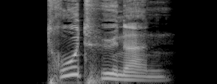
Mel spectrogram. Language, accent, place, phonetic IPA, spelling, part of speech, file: German, Germany, Berlin, [ˈtʁutˌhyːnɐn], Truthühnern, noun, De-Truthühnern.ogg
- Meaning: dative plural of Truthuhn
